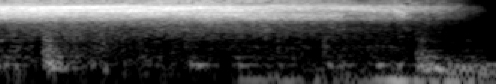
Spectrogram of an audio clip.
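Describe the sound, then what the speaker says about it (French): A nest of rattlesnakes gives off a loud, close, continuous hiss that holds steady for several seconds before easing slightly, with no voices present. "se retrouve bientôt à survoler un nid de serpents à sonnette"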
